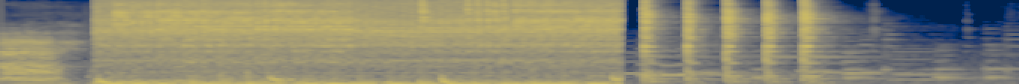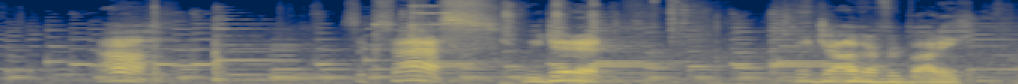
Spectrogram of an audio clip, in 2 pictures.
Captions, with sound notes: [intense hardcore music] [hammering] Ah! Success! We did it! Good job everybody.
